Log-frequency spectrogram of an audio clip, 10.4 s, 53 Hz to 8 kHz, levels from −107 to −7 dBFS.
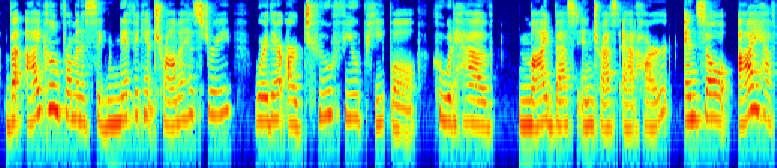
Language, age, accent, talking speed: English, 30-49, American, 150 wpm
